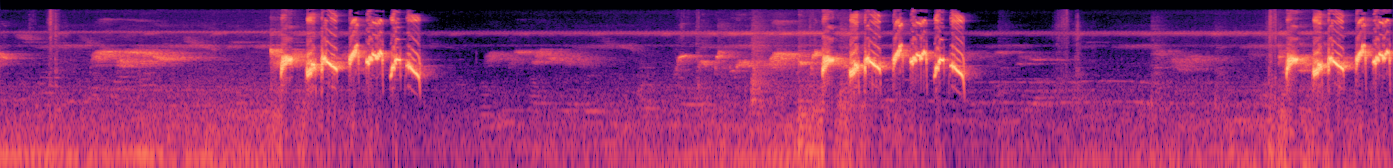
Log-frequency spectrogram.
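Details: Red-whiskered bulbul in competitive singing, a lure recording to spur dawn song: three dense phrases of rapid, jumbled whistled notes about every four seconds, with a soft low hum and a buzzy note before the first, and a constant high whine.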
